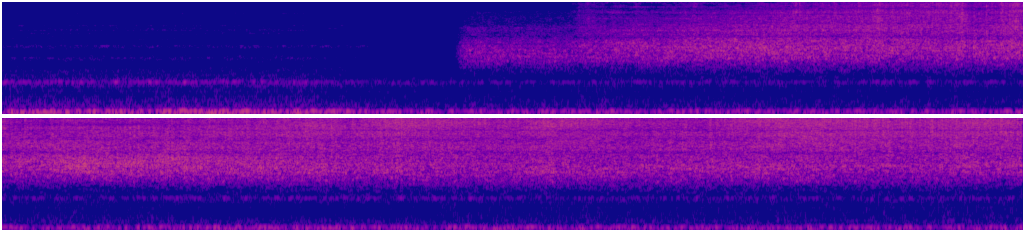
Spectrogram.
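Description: Batter hitting a hot non-stick frying pan and sizzling: a steady hiss that starts suddenly about two seconds in and holds.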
